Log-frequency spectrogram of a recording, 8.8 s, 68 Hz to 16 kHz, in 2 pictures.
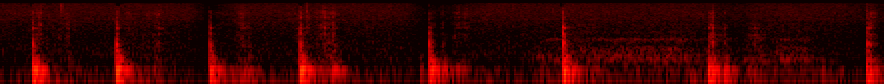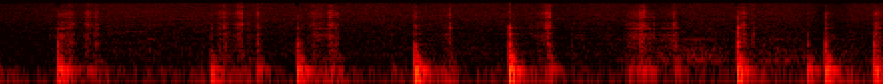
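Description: Small plastic toy hands tap on the grained-leather front, beside the handle, of a large black leather doctor's bag that is hollow, closed and held upright. The result is a quiet, irregular series of short, dull, low thuds with a slight hollow body around 180 Hz. Each tap dies away almost instantly.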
